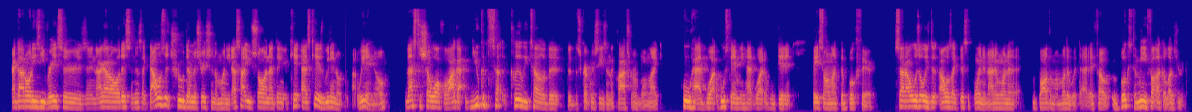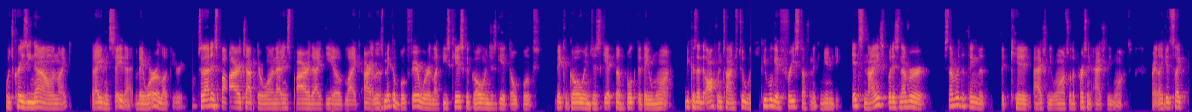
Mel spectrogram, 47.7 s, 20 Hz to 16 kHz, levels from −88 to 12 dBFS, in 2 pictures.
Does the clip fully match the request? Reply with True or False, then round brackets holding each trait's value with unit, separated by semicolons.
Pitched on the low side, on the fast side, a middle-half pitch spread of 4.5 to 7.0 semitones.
False (125 Hz; 240 wpm; 3.6 semitones)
